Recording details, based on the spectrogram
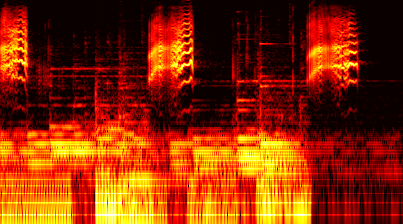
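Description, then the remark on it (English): A gang-gang cockatoo gives three loud, creaky, rasping calls spaced about a second and a half apart, over a steady low musical hum, with no one speaking. “The Biennial Bird of the Year poll is super fun. And go gang gangs.”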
